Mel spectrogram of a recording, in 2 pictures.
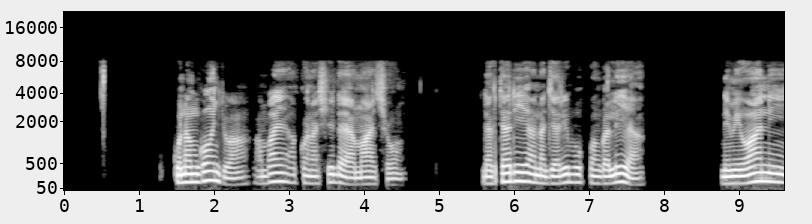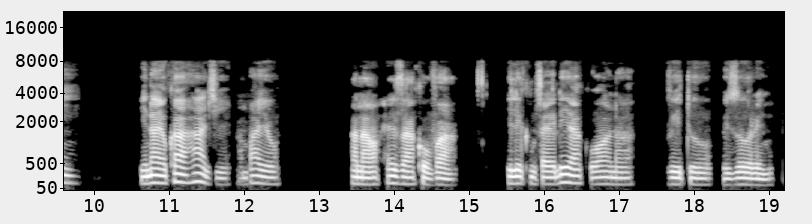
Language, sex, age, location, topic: Swahili, male, 25-35, Kisumu, health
